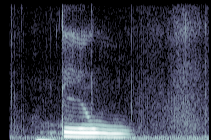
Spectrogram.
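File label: "diu1", Mandarin Chinese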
